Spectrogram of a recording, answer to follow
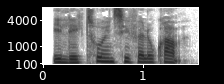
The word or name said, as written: elektroencefalogram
